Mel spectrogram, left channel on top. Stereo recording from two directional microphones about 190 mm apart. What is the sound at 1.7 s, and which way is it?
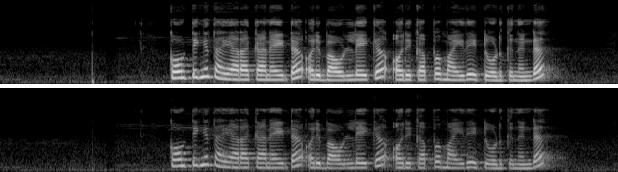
Speech, 40° left (ahead or behind).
